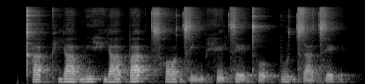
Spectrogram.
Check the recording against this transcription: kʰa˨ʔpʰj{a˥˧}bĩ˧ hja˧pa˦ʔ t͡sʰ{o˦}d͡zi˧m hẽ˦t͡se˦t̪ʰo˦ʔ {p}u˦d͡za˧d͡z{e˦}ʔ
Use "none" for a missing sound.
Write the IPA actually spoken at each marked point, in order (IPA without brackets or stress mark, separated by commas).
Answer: a˧, ɔ˦, p, e˦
